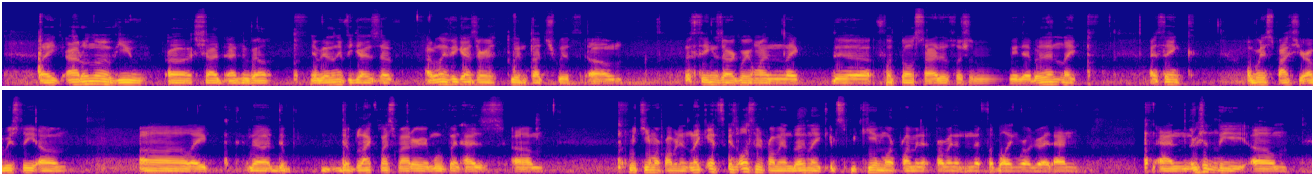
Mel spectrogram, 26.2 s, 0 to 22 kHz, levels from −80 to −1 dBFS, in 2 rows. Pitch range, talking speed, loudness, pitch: 90-100 Hz, 205 wpm, -16 LUFS, 95 Hz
